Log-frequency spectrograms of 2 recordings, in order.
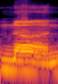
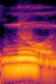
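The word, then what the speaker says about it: نون: uh well in Arabic the letter N is pronounced noon okay so this is not nun it's written like nun like Joshua son of nun but this is noon it's pronounced noon and uh but what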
